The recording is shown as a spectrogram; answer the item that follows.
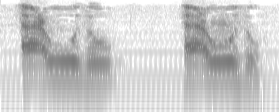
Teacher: الهمزة في أعوذ لا تمطيها زيادة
